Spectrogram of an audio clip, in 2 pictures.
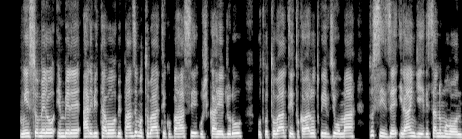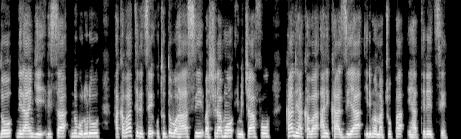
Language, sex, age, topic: Rundi, female, 25-35, education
